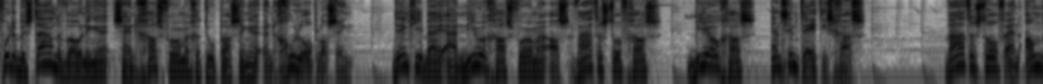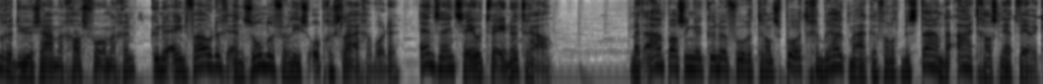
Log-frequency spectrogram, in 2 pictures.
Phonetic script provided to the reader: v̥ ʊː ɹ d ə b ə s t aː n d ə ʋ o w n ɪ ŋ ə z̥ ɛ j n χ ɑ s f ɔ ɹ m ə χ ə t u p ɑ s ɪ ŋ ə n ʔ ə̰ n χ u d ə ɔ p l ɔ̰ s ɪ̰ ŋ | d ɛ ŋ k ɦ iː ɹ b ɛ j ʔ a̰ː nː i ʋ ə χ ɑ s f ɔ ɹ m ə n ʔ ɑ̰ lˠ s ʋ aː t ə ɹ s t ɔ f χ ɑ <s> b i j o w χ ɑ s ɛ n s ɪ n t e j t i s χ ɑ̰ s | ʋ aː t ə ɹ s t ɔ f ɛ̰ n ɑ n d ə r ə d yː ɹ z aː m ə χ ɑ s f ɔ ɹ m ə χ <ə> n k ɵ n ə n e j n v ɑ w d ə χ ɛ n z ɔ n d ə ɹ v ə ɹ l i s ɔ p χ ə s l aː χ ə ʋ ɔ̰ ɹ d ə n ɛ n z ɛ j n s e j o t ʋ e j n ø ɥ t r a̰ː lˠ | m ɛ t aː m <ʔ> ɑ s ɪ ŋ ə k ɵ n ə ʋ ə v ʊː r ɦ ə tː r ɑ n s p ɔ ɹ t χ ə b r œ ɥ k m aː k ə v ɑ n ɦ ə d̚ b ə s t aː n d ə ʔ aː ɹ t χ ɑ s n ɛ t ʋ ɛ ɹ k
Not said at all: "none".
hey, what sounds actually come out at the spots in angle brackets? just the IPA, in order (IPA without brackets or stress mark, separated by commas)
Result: s, ə, p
